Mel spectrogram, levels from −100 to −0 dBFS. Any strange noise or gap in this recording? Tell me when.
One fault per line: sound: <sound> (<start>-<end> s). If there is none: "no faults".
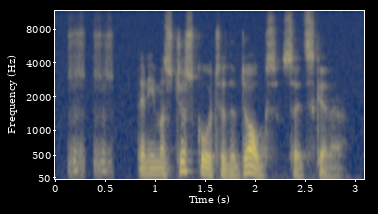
sound: laugh (0.1-0.6 s)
